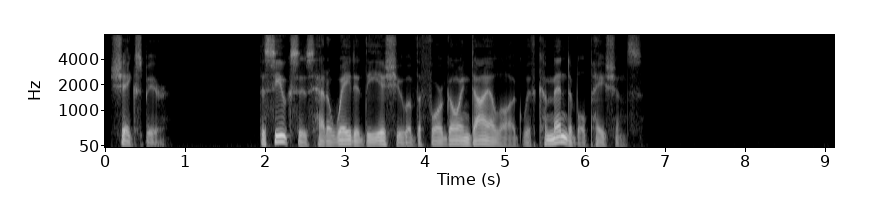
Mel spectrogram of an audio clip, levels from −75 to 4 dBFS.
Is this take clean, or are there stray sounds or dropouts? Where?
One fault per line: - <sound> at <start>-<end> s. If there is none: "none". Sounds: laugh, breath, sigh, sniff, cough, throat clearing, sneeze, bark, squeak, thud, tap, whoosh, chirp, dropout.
none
